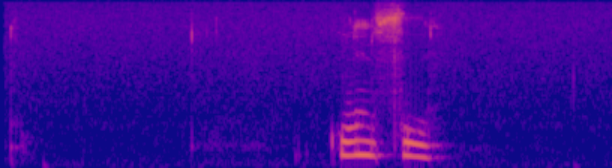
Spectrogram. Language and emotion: Russian, neutral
